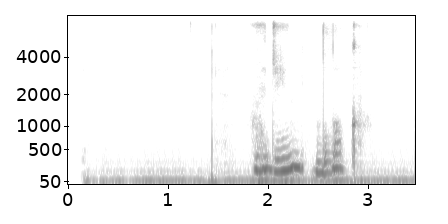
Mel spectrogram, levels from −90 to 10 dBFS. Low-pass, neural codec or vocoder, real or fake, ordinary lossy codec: 7.2 kHz; codec, 24 kHz, 0.9 kbps, WavTokenizer, small release; fake; none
